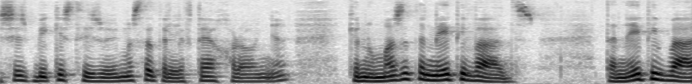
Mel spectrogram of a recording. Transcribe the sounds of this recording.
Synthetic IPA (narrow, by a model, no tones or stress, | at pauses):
sizbice̞st̪izo̞imɐst̪ɐt̪e̞le̞ft̪e̞ɐxɾo̞ɲɐceo̞no̞mɐze̞t̪eneit̪ivɐd̪s | t̪ɐnejt̪ivɐ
